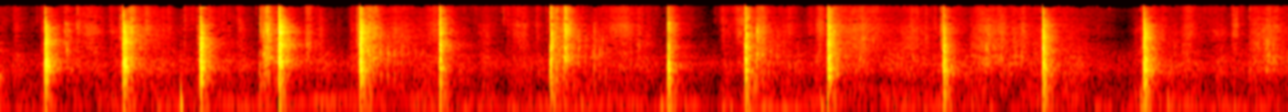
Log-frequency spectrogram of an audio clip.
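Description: Machete chopping into a tree, a dozen or so sharp strikes about one a second.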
